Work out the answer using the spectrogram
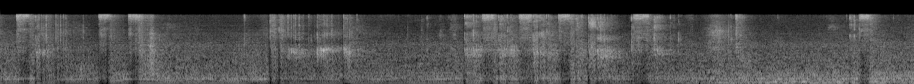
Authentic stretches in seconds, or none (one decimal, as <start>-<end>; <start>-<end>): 0.0-0.4; 1.6-2.0; 3.5-9.1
